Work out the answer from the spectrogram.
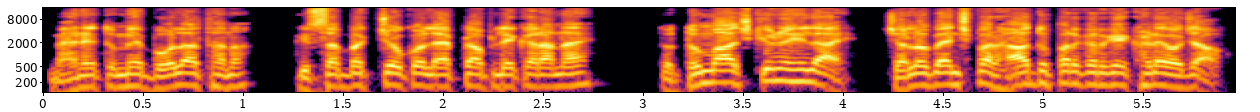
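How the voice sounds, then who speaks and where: A woman's voice: low-pitched, fast talker, dry recording. A woman voicing a strict male school computer teacher in a cartoon story. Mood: scolding. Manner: strict, scolding. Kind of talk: cartoon voice acting.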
